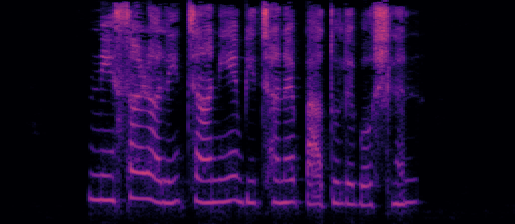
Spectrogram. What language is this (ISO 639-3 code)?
ben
